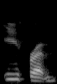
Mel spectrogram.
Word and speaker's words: Ephraim: and that was an Ephraim everybody pronounces it wrong but it that was an E from Utah and so I went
